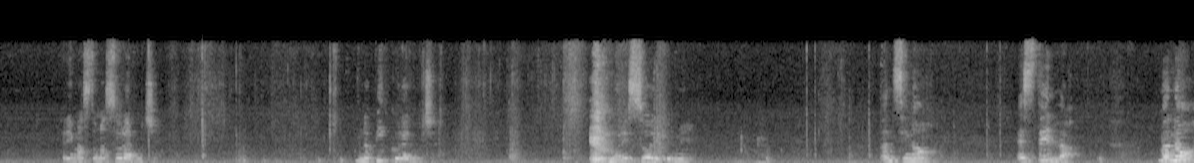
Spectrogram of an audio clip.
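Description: A young woman cries out and wails in bursts on a stage.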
